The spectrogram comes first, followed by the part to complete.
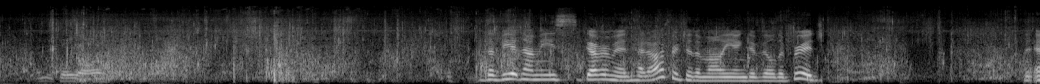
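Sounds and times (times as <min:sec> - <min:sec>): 
river water rushing around a small boat on the Ca Tang River in Vietnam: 0:00.0 - 0:10.3
speech: 0:00.4 - 0:01.3, 0:04.8 - 0:08.4.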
